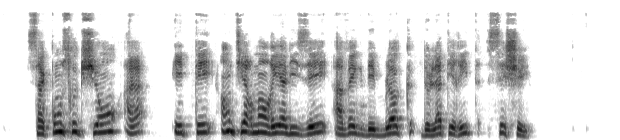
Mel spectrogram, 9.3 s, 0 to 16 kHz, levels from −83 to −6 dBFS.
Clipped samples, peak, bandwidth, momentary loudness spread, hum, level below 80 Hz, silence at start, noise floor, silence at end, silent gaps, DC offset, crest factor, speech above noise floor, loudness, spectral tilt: under 0.1%; -2 dBFS; 11.5 kHz; 10 LU; none; -64 dBFS; 0.4 s; -85 dBFS; 1.35 s; none; under 0.1%; 18 dB; 66 dB; -18 LUFS; -4.5 dB/octave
